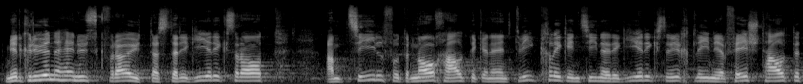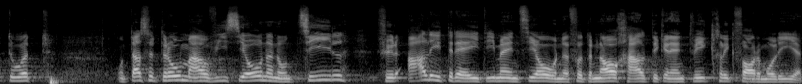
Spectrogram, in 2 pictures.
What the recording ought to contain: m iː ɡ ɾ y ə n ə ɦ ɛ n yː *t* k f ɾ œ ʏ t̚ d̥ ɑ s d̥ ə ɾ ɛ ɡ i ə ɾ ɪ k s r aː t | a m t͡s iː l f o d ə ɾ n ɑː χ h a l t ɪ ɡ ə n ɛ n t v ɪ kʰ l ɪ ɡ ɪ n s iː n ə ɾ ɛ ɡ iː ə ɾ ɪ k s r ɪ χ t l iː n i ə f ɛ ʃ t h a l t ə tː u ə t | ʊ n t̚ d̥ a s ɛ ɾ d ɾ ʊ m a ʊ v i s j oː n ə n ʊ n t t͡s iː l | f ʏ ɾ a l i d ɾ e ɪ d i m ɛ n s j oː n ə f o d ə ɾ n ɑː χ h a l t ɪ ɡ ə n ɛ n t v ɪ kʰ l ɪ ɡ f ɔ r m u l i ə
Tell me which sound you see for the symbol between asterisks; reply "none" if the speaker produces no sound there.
s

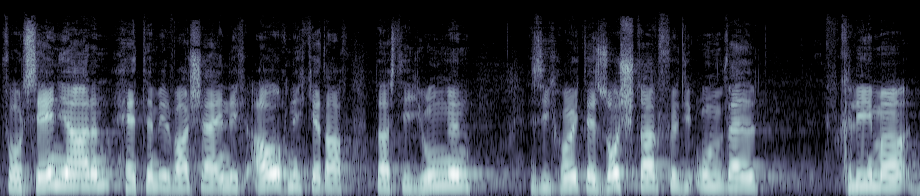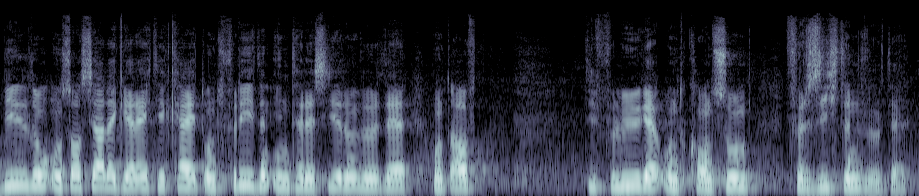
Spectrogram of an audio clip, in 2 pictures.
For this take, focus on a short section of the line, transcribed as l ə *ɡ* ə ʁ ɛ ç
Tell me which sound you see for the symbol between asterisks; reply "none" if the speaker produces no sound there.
ɡ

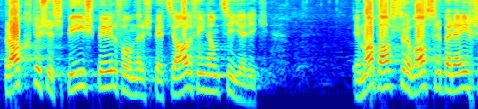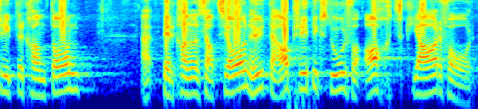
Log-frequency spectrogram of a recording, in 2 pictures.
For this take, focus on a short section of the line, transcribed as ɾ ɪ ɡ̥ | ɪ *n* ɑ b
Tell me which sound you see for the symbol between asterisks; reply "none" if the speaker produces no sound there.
m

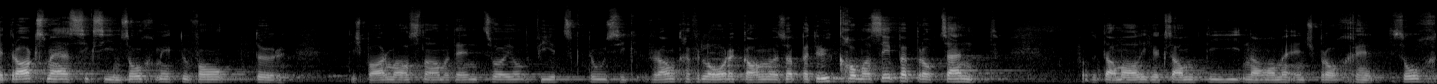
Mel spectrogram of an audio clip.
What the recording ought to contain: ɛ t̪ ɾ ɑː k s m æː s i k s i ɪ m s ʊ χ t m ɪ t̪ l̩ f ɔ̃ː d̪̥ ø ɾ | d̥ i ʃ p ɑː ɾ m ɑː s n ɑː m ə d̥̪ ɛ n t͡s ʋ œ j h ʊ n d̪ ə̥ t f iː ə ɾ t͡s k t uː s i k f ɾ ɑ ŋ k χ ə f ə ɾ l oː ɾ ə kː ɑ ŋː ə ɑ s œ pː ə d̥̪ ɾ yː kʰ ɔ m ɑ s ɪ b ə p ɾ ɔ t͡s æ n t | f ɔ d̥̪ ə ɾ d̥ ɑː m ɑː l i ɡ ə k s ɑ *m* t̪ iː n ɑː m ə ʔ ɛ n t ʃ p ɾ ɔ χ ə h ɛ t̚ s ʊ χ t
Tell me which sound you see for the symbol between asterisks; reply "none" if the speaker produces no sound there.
m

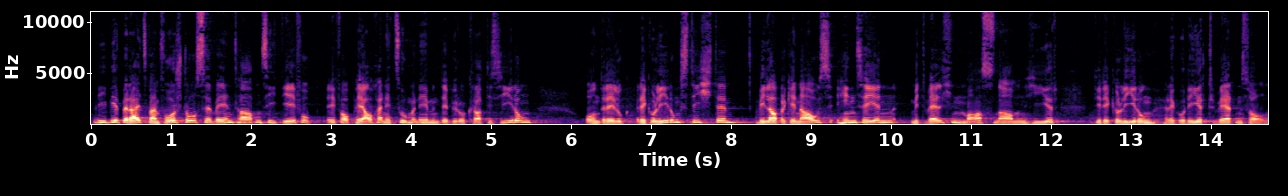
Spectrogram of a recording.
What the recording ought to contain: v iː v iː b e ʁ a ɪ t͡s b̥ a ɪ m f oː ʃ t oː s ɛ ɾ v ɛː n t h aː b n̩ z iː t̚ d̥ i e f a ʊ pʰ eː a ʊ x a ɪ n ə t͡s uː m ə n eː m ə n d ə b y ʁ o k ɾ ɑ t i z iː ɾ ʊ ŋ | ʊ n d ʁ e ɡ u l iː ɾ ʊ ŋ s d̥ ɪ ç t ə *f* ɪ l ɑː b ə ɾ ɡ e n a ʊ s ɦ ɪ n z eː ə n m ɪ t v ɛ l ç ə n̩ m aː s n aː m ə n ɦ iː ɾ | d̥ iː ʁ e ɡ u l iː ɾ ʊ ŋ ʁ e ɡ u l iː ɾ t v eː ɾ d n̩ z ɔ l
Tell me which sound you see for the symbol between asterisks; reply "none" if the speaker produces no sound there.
v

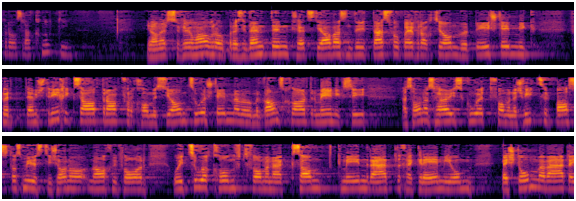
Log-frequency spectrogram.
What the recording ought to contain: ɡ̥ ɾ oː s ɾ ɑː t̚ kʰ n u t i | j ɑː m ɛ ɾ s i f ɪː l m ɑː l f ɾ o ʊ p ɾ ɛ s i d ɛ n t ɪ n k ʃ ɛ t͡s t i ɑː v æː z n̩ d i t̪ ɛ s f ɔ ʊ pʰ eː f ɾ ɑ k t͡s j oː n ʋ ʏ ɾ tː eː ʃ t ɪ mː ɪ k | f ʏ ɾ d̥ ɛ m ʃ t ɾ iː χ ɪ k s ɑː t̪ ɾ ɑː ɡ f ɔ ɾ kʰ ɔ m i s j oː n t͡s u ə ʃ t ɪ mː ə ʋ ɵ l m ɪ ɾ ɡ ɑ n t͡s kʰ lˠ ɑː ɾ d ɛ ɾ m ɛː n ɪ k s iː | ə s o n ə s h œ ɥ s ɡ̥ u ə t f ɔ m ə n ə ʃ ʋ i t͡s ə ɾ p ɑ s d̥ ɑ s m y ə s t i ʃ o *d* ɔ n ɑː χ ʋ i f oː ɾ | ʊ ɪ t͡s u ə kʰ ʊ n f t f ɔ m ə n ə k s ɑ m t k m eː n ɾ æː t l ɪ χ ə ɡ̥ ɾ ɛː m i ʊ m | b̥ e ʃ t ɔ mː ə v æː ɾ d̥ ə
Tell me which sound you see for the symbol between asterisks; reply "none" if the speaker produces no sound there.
n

